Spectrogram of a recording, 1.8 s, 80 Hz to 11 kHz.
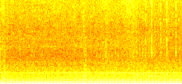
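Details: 2000 Mazda MX-5 Miata, P0420 and P0302 (cylinder 2 misfire) codes, catalytic converter and O2 sensors replaced with no change: low rumble stumbles and loses even pulse as throttle is slowly added; no acceleration or power.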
